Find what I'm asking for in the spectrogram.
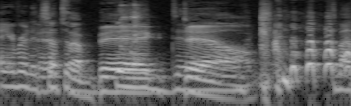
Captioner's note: laugh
